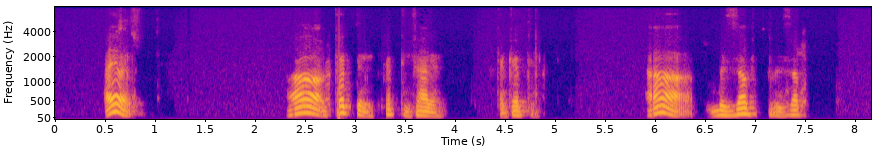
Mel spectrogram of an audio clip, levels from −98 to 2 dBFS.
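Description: This is a speech clip carried over a G.722 wideband call, and the coding itself sounds clean, with audio reaching up toward 8 kHz, which fits the full 64 kbit/s mode. The first fault is packet loss on an ADPCM call at 2.83 to 2.85 s, where about 10 ms drops out, roughly one packet's worth, and is replaced by a hard-edged gap of silence. Because ADPCM decodes each sample from the previous state, the decoder's predictor and step size lose sync with the sender during that gap. So the speech comes back slightly off, with a small click or roughness for a few tens of milliseconds until it recovers. Next, at 3.24 to 3.29 s there's a very faint echo leak, a delayed copy of the voice trailing about 296 ms behind and sitting around 40 dB down, so it's just a brief ghostly scrap. The likely cause is the far end playing the call on a loudspeaker, with its echo canceller not fully removing what its microphone picked up and sending that residue back. 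Finally, the background is gated by the echo canceller three times: 6.39 to 6.65 s, 6.98 to 7.29 s and 7.51 to 7.81 s. Each time the room sound suddenly sinks by about 38 to 39 dB for roughly 300 ms, then pops back. That happens because the canceller turns the microphone down hard while the loudspeaker is playing and releases it once that playback stops.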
